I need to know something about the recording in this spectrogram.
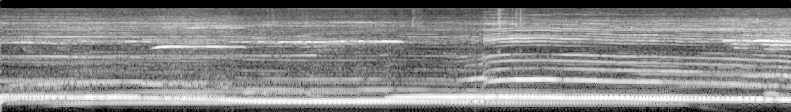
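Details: Six Arctic wolves howling together, smooth sustained tones gently falling then stepping back up, with higher and lower voices overlapping in a continuous chorus.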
